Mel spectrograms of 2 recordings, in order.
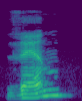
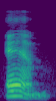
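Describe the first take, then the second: First: The word is said in its full form. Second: The word is reduced, losing its first sound.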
